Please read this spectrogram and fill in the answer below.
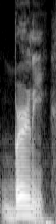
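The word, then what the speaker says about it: Boerne: guess that it's pronounced bernie it looks like born or something anyway nietzsche i i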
